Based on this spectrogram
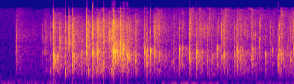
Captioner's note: applause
